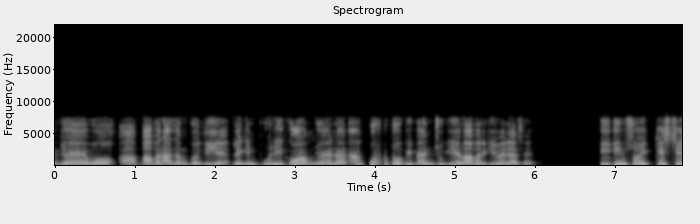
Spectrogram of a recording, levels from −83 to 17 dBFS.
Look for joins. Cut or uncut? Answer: cut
